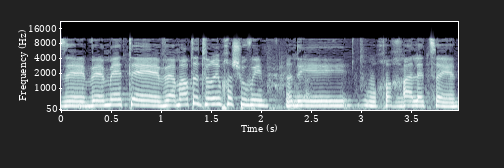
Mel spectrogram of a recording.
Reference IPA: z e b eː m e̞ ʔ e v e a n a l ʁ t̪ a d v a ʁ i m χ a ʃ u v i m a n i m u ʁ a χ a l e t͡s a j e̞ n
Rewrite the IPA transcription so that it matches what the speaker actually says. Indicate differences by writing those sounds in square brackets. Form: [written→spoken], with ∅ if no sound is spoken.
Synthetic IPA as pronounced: z e b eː m e̞ [ʔ→t] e v e a [n→m] a [l→∅] ʁ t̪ a d v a ʁ i m χ a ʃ u v i m a n i m u [ʁ→χ] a χ a l e t͡s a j e̞ n

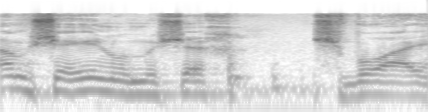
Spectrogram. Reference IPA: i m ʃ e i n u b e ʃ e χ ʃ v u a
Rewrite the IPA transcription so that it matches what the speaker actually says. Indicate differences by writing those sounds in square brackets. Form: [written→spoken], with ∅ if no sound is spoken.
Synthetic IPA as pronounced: [i→a] m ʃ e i n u [b→m] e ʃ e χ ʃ v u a

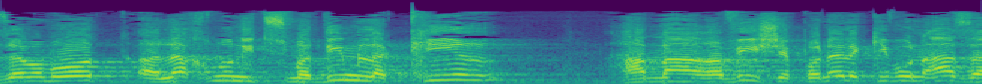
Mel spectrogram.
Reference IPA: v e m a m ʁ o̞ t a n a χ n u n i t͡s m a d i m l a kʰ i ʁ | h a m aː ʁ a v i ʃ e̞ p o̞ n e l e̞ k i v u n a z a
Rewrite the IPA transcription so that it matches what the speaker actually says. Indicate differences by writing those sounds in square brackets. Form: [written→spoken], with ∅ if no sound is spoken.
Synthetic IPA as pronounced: [v→z] e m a m ʁ o̞ t a n a χ n u n i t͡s m a d i m l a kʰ i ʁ | h a m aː ʁ a v i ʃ e̞ p o̞ n e l e̞ k i v u n a z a

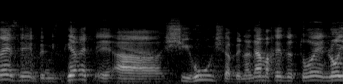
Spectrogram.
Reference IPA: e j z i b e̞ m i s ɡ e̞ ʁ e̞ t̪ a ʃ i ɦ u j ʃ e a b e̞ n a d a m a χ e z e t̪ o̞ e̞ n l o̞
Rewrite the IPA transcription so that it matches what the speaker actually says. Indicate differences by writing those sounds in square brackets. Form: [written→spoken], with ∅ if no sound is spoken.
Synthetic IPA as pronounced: e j z [i→e] b e̞ m i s ɡ e̞ ʁ e̞ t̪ a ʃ i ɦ u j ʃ e a b e̞ n a d a m a χ e z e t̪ o̞ e̞ n l o̞

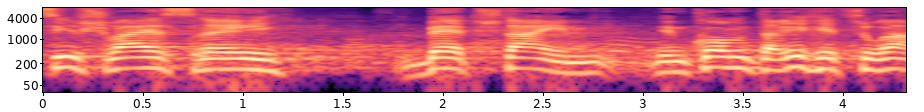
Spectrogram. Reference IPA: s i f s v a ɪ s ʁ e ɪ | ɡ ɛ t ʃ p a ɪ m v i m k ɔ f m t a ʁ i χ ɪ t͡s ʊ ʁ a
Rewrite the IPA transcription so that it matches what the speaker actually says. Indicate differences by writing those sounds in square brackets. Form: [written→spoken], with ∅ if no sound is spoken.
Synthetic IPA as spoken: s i f [s→ʃ] v a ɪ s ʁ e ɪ | [ɡ→b] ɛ t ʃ [p→t] a ɪ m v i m k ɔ [f→∅] m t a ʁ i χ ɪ t͡s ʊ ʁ a

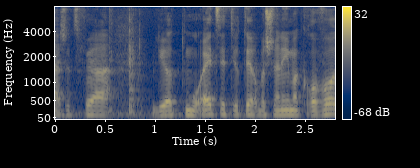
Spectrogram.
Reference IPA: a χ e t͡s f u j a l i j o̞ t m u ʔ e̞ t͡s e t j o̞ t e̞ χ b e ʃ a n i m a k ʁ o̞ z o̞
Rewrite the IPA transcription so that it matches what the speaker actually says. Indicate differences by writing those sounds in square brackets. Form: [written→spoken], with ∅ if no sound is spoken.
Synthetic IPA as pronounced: a [χ→ʃ] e t͡s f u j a l i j o̞ t m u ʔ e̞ t͡s e t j o̞ t e̞ [χ→ʁ] b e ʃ a n i m a k ʁ o̞ [z→v] o̞

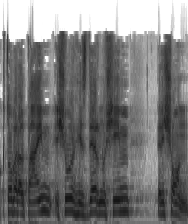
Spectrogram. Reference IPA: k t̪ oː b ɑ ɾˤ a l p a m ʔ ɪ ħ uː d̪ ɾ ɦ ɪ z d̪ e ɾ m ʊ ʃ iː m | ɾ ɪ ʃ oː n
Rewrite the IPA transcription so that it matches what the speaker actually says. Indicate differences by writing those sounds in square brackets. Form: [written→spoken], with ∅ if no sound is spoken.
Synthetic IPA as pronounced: k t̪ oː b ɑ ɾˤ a l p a m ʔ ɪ [ħ→ʃ] uː [d̪→∅] ɾ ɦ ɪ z d̪ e ɾ [m→n] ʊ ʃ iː m | ɾ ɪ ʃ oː n

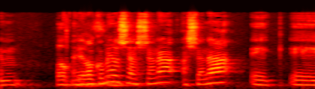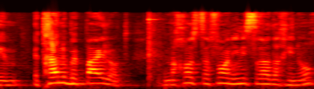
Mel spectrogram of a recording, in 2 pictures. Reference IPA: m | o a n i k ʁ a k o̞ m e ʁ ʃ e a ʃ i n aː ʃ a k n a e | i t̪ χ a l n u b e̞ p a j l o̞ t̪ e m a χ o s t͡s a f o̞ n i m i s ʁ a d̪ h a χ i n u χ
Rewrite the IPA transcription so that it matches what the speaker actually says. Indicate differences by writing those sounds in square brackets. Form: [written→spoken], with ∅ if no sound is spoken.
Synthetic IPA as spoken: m | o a n i [k→∅] ʁ a k o̞ m e ʁ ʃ e a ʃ [i→a] n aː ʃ a [k→∅] n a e | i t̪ χ a l n u b e̞ p a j l o̞ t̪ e m a χ o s t͡s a f o̞ n i m i s ʁ a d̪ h a χ i n u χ

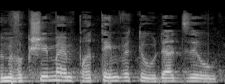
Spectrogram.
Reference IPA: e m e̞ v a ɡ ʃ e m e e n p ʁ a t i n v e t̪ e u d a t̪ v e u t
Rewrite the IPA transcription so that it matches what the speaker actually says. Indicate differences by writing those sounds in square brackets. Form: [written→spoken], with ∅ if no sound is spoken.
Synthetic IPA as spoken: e m e̞ v a [ɡ→k] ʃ [e→i] m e e [n→m] p ʁ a t i [n→m] v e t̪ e u d a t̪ [v→z] e u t

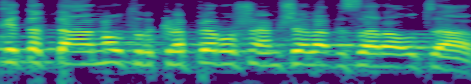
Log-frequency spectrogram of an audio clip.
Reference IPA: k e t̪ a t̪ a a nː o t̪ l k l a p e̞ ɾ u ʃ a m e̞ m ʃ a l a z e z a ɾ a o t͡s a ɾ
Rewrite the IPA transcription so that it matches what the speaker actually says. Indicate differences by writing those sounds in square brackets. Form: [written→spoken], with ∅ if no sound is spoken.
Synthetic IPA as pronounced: k e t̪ a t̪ a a [nː→n] o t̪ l k l a p e̞ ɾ [u→o] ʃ a m e̞ m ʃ a l a [z→v] e [z→s] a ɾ a o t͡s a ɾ

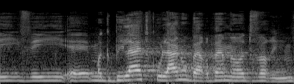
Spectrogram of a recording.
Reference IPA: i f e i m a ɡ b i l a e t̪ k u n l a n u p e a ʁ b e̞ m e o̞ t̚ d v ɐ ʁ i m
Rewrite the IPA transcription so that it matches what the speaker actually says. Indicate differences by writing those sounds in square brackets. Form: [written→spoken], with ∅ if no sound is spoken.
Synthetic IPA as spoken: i [f→v] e i m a ɡ b i l a e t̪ k u [n→∅] l a n u [p→b] e a ʁ b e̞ m e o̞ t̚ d v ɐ ʁ i m

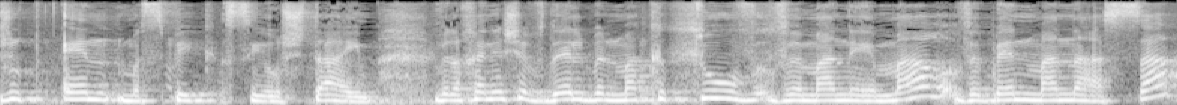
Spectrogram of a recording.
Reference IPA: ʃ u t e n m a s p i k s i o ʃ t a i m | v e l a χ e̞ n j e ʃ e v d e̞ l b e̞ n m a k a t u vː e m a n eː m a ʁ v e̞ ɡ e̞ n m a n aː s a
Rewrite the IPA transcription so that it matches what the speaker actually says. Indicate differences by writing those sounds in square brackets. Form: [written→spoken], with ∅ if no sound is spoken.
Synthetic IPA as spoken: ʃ u t e n m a s p i k s i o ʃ t a i m | v e l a χ e̞ n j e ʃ e v d e̞ l b e̞ n m a k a t u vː e m a n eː m a ʁ v e̞ [ɡ→b] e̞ n m a n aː s a

